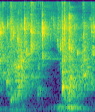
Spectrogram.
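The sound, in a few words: water running while washing ground beef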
